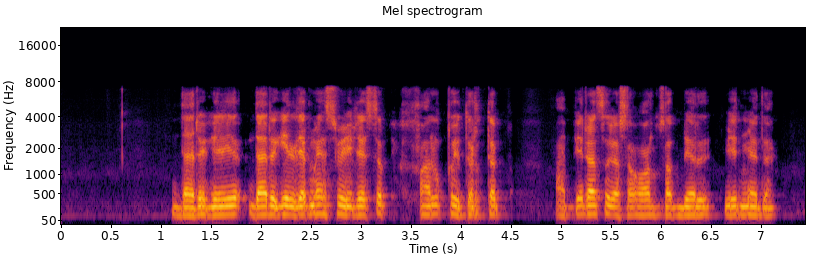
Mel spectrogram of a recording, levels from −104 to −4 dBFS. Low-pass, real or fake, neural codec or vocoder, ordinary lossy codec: 7.2 kHz; fake; codec, 16 kHz, 4 kbps, FunCodec, trained on LibriTTS, 50 frames a second; none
